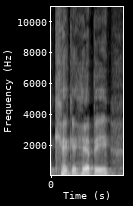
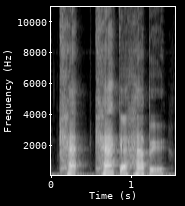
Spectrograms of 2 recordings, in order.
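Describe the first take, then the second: First: It is said in the speaker's normal accent. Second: It is said in an imitated Scottish accent. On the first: "was trying to say kick a hippie" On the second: "He was saying caca happy"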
